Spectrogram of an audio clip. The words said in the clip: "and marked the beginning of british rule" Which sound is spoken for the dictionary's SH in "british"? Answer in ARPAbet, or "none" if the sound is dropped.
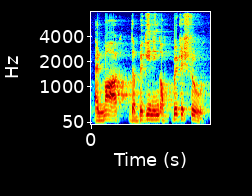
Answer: SH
